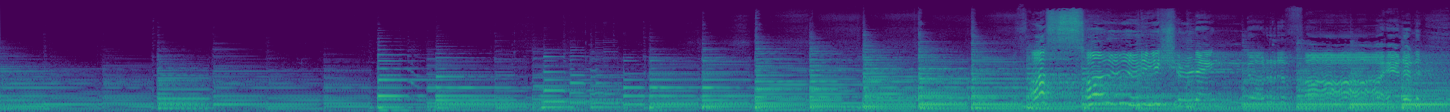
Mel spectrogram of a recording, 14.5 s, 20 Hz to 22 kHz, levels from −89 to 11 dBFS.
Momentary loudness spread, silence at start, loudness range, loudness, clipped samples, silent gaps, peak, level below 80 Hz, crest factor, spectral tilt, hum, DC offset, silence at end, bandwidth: 17 LU; 0 s; 11 LU; -25 LUFS; under 0.1%; none; -6 dBFS; -50 dBFS; 20 dB; -4.5 dB/octave; none; under 0.1%; 0 s; 16.5 kHz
